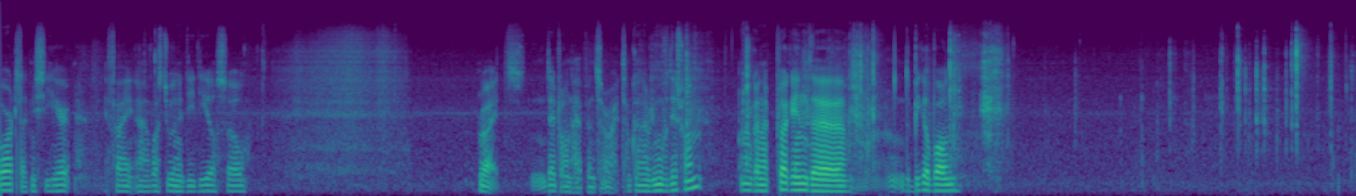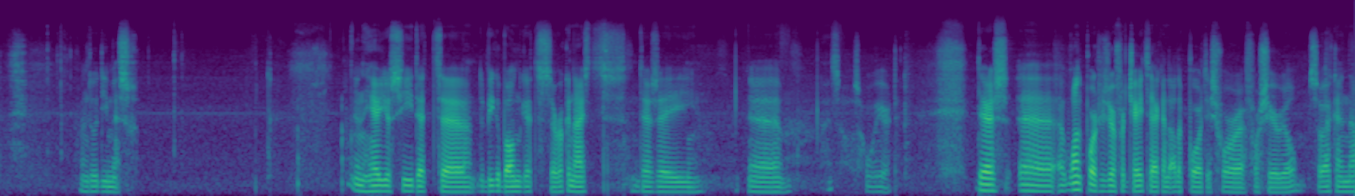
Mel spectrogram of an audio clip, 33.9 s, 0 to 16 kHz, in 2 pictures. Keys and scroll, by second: 0.0 alt+Tab, 2.0 ctrl+a, 3.3 ctrl+a, 3.5 n, 5.0 ctrl+a, 5.1 n, 17.5-18.6 typing, 19.3 Return.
